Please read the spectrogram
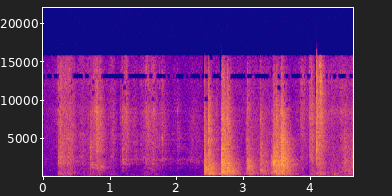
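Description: Cardboard packaging being handled: several scraping, rustling swishes of cardboard inserts and flaps sliding in a shipping box, louder in the second half.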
